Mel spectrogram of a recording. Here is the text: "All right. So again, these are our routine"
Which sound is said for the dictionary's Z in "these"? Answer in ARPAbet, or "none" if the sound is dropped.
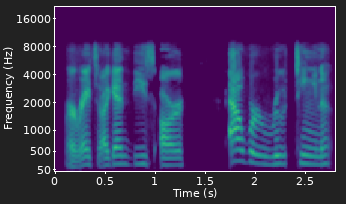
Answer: Z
